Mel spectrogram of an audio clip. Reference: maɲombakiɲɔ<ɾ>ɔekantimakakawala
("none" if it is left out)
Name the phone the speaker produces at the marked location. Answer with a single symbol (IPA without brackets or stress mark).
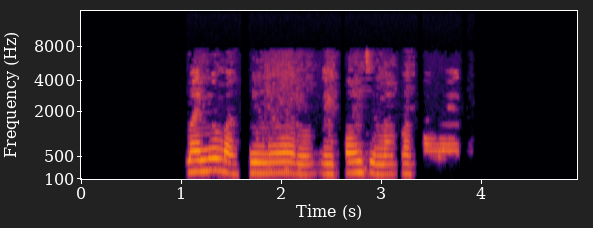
ɾ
